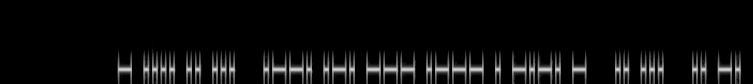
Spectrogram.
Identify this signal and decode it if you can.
Morse code, heard as a keyed tone, about 28 wpm, 700 Hz. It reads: THIS PROJECT IS IN
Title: Sentences from Top 1400 Words 28wpm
